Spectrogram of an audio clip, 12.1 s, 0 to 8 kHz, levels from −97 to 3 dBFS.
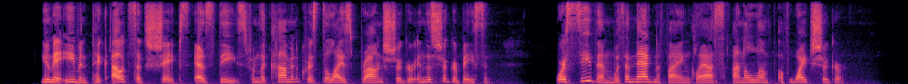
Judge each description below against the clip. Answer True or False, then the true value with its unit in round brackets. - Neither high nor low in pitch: False (205 Hz)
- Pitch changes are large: False (3.6 semitones)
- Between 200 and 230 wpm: False (160 wpm)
